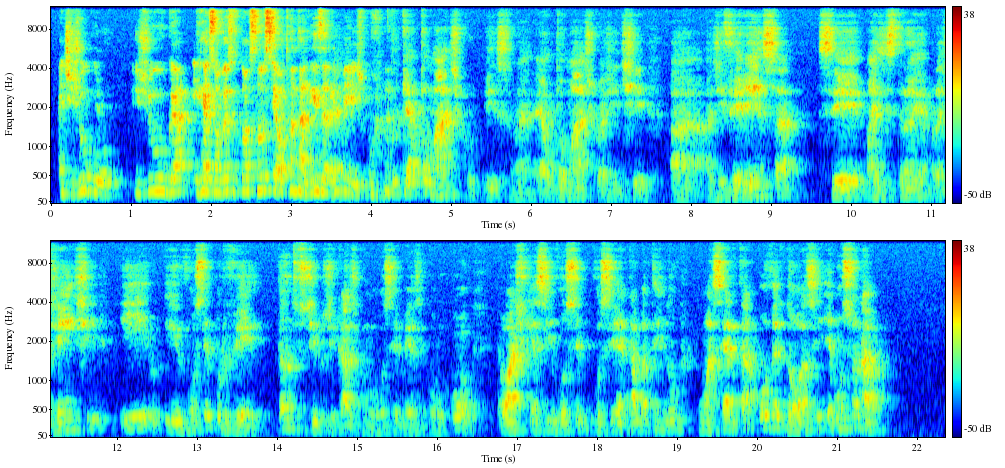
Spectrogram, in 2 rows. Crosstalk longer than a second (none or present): none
